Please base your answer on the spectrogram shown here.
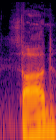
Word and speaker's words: Saad: Did I pronounce your name right? Saad? You pronounced my name right.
